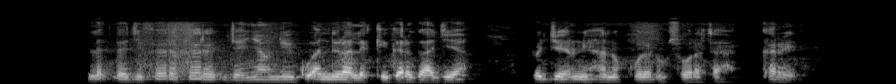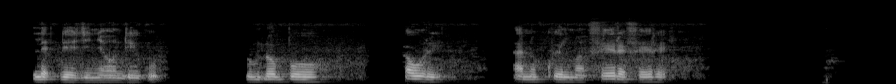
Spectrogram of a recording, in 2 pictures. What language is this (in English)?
Fula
